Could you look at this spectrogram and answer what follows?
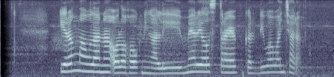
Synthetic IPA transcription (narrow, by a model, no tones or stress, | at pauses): ʔiɾəŋmaulanaʔɔlɔɦɔk̚niŋalimɛɾilst̪ɾɛp̚kɨrdiwawaɲt͡ʃaɾa̰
